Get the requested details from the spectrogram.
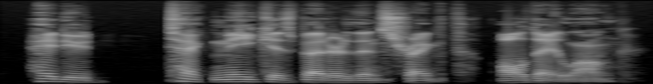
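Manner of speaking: calm, even voice. Retelling what a training partner said lying on his back: imitating someone speaking calmly. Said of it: "he just really calmly, laying on his back, goes".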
